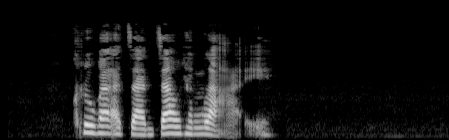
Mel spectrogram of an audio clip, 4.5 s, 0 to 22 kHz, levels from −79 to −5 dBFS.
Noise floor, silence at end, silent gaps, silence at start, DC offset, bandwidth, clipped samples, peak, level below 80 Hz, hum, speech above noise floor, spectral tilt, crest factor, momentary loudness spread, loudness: -65 dBFS; 1.8 s; none; 0.75 s; under 0.1%; 11.5 kHz; under 0.1%; -4 dBFS; -72 dBFS; none; 44 dB; -4.5 dB/octave; 22 dB; 18 LU; -21 LUFS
